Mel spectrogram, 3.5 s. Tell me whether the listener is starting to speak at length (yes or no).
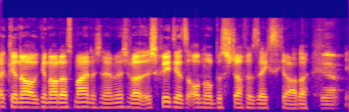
no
